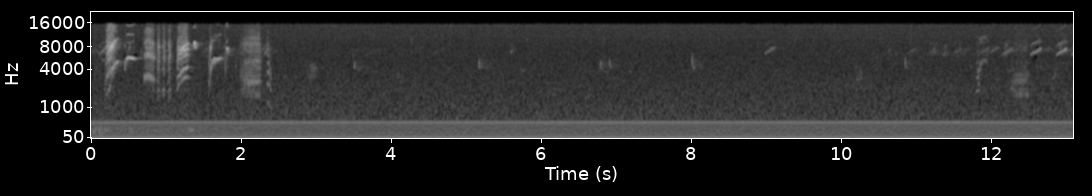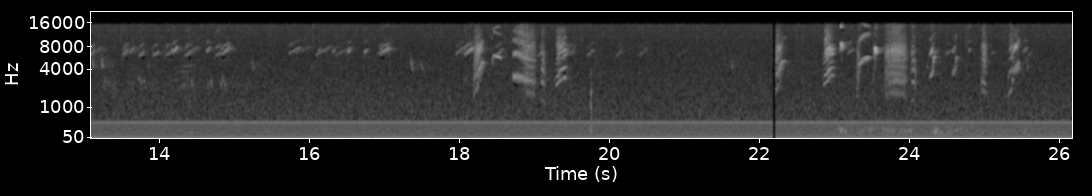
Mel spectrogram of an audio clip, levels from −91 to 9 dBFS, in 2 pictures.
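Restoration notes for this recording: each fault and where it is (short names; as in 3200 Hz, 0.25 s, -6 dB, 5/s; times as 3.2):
hum 50 Hz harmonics 8 -39 dBFS
13.76 pop
22.17–22.21 gap 41 ms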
